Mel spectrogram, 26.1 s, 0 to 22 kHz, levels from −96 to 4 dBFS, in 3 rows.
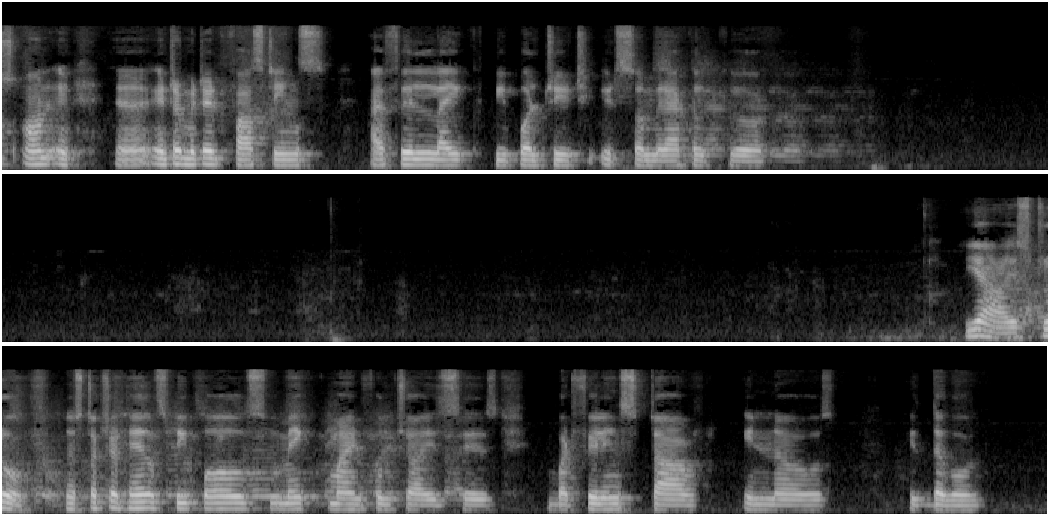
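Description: Feedback echo between two devices occurs from 5.00 to 7.33 s and from 16.83 to 21.56 s. A nearby device replays the call into another's microphone, so the speech returns thinner and ringing roughly every third of a second, peaking about 19 dB, then about 15 dB, below the speech.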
